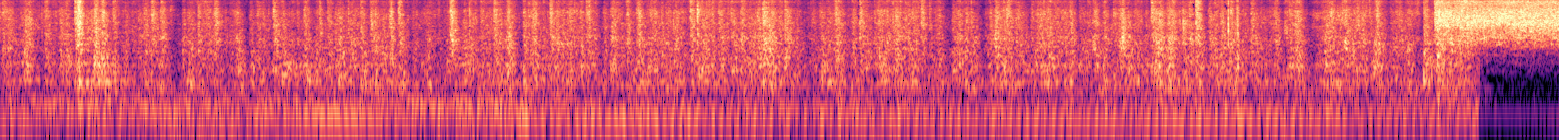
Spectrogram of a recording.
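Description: Inside a car in heavy rain: a steady low rumble from the car, with raindrops striking the roof and windshield as many small clicks over a constant hiss. The sound cuts off abruptly near the end.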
